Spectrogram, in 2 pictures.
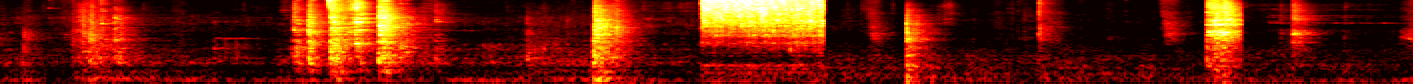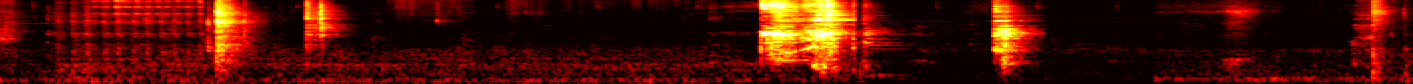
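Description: A stainless steel cooking pot and other kitchenware being handled and set down: a string of separate clanks, knocks and clinks. About seven seconds in there is a loud rushing hiss lasting about a second.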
